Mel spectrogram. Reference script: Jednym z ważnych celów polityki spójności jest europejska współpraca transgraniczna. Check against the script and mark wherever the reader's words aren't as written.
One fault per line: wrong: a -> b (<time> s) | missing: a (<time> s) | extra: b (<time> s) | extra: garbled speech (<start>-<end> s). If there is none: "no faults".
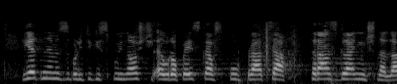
missing: ważnych celów (0.7 s)
missing: jest (1.6 s)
